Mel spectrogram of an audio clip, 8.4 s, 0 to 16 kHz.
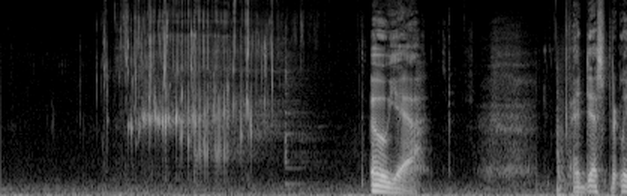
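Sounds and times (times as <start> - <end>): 
hot tea pouring into a cup: 1.3 - 4.2
speech: 5.0 - 5.7, 7.6 - 8.3.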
